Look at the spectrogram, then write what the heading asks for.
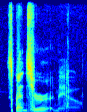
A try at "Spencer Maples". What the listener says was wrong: You said Spencer Mayo. I can tell you can say Spencer Maples, but you went Spencer Mayo.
